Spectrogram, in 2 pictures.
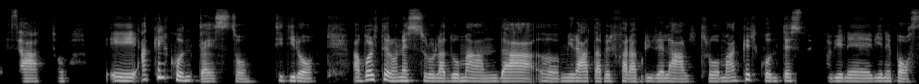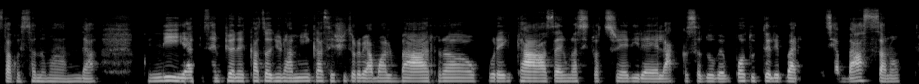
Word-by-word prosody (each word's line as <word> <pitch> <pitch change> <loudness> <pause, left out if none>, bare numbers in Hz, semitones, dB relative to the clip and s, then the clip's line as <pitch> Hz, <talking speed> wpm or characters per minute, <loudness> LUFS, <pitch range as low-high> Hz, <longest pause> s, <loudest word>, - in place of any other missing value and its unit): Esatto. 145 0 -2 0.4
E 165 -2 +2
anche 225 +8 0
il 320 - -3
contesto, 140 -7 -1
ti 180 - -7
dirò, 160 -5 +2 0.4
a 170 - +1
volte 220 +3 +3
non 160 -1 +2
è 165 - +4
solo 165 -1 0
la 150 - +2
domanda, 145 -2 +2
uhm, 150 -3 -3
mirata 150 -1 +1
per 150 0 -2
far 150 -1 -1
aprire 145 +1 -1
l'altro, 140 +1 -2
ma 155 +1 -1
anche 170 +8 -1
il - - -3
contesto 165 0 -3
in - - -62
cui 150 - -12
viene 150 -2 0
viene 155 0 -2
posta 140 0 -2
questa 140 +1 -7
domanda. 140 -1 -6 0.4
Quindi, 160 0 +2
ad 150 - +2
esempio, 150 +2 -2
nel 155 -1 0
caso 160 +1 +1
di 155 - -2
un'amica, 160 +1 -1
se 155 - -4
ci 155 +2 -5
troviamo 150 -1 0
al 150 -1 -1
bar, 150 0 +4
oppure 155 0 -1
in 150 +1 -2
casa 150 -1 +6
in 145 - +1
una 150 0 -2
situazione 150 0 -2
di 150 - -3
relax 140 +1 -1
dove 145 -1 -1
un 135 - -6
po' 165 +2 +1
tutte 160 0 -1
le 150 - +1
barriere 145 -1 0 0.2
si - - -4
abbassano, 140 -1 +1
150 Hz, 195 wpm, -25 LUFS, 145-155 Hz, 0.4 s, casa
